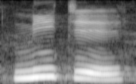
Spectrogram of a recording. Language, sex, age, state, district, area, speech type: Bengali, female, 18-30, West Bengal, Paschim Medinipur, rural, read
